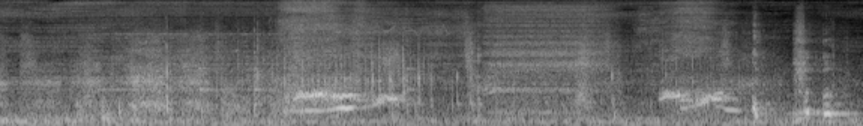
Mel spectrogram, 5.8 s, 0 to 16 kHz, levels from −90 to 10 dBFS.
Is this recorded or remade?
recorded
